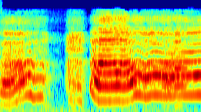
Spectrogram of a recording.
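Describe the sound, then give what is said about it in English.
A woman's loud, wavering scream, a brief cry that breaks off for a moment and then returns as a long, sustained wail with a sliding pitch. No one speaks. “And she screamed. She screamed. Guys, you heard it. She screamed.”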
